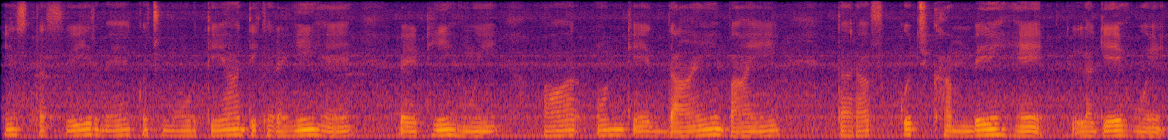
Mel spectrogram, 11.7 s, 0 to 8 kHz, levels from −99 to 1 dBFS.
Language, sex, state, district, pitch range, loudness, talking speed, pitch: Hindi, male, Maharashtra, Nagpur, 95-110 Hz, -28 LUFS, 100 wpm, 105 Hz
